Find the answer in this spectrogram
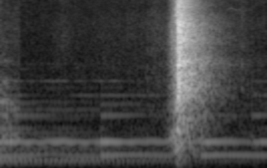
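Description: A golf iron swung through and striking a ball off a hitting mat: one sharp, loud crack about a second and a third in, with a brief tail after it. Steady background music plays underneath.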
